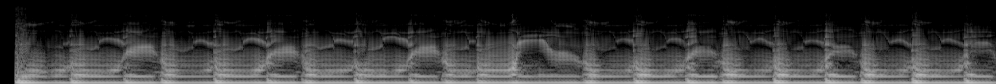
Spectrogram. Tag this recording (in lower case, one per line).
playing didgeridoo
